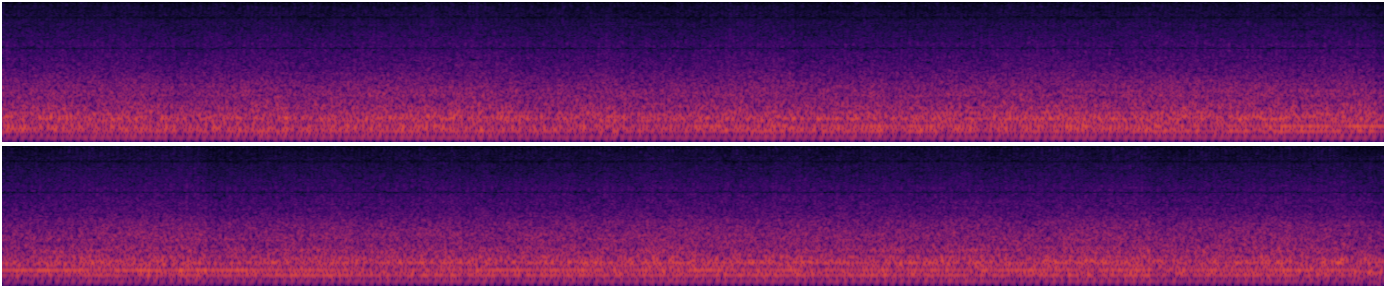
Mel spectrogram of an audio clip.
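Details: An old mower with water pouring out, after several more primes, catches and holds a steady buzzing drone after hard starting; water in the fuel is possible, not confirmed.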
